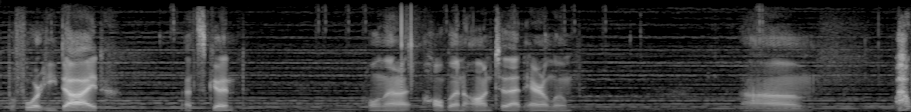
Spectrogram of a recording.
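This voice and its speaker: A man hosting a roleplay playthrough with casual game commentary, halting as he thinks aloud. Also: deep voice. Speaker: gameplay host, roleplayer. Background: soft background game music.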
